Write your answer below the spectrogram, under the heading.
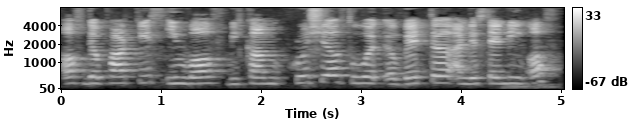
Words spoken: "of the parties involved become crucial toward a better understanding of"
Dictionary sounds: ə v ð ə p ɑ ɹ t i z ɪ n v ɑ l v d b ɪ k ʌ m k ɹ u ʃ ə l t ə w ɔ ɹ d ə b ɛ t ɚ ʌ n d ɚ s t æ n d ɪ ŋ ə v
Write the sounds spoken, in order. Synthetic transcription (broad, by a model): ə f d ə p ɑ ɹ t i s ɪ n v ɑ l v b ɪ k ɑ m k ɹ u ʃ ə l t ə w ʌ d ə b ɛ t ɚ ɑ n d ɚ s t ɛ n d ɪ ŋ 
